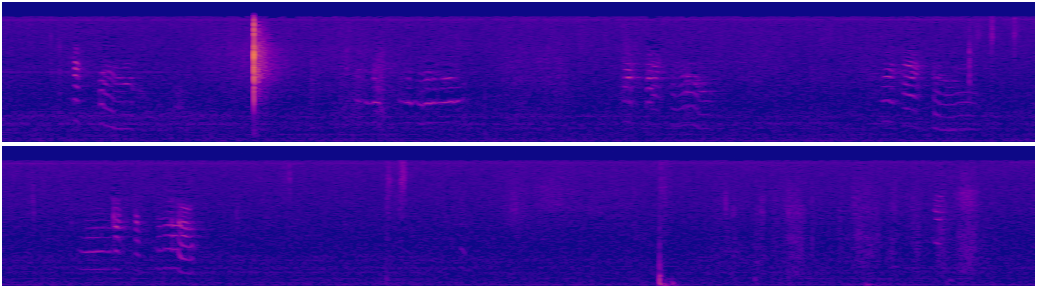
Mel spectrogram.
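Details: Cat chattering: faint, quick stuttering chirps in short clusters roughly every second or two, with a couple of sharp clicks and quiet room hiss.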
